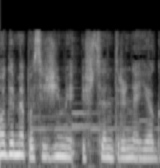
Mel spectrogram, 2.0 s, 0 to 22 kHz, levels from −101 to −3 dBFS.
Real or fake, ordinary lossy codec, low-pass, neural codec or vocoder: fake; MP3, 64 kbps; 10.8 kHz; vocoder, 44.1 kHz, 128 mel bands every 256 samples, BigVGAN v2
